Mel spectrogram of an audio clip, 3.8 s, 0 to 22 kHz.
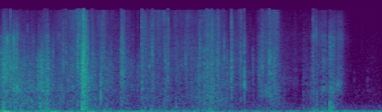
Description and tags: newspaper close drop
newspaper close and drop, Neumann U-87, ProTools HD
turn, pages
